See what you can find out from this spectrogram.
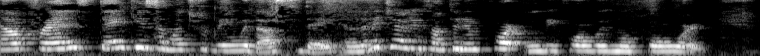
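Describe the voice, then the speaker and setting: A woman's high pitch with very wide pitch swings, over noticeable background noise. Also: fairly quick pace. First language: Spanish. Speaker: co-host of spiritual talk show. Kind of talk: talk show discussion.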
